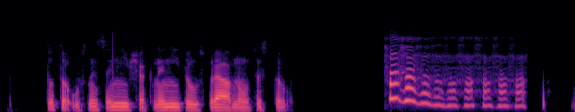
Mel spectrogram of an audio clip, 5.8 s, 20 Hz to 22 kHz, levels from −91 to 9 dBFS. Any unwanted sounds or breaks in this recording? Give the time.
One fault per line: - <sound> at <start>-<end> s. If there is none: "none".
- laugh at 3.8-5.3 s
